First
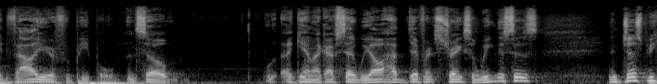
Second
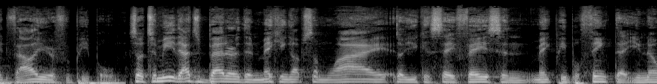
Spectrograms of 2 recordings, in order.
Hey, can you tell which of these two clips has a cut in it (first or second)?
second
